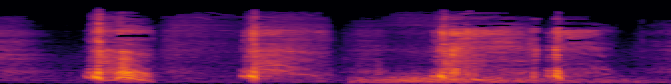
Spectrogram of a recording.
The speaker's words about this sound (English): You going to be all right there? That's the last part of this fucking cough. Yeah, it's not as bad as it has been. No, it's getting better.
